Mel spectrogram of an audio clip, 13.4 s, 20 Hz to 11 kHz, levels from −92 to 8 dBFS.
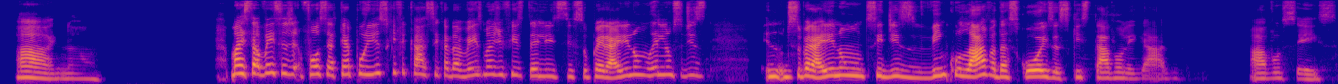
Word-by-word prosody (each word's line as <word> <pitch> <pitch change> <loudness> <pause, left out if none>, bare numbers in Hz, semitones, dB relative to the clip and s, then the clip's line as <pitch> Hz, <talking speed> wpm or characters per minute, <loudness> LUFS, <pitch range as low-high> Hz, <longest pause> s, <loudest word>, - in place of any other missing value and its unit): Ai 190 -5 +1
não. 160 -2 -17 1.3
Mas 320 0 +7
talvez 335 +1 +3
seja 305 -4 -5
fosse 295 +1 -1
até 295 +3 -3
por 310 +1 -5
isso 335 +4 -4
que 355 - -7
ficasse 315 -5 -5
cada 250 -2 -4
vez 255 +5 -6
mais 290 0 -6
difícil 280 -2 -9
dele 235 -2 -4
se 220 +2 -10
superar. 205 -2 +1
Ele 250 +5 -3
não 275 -2 -5
ele 285 +1 -4
não 285 -1 -5
se 240 - -12
dis 245 -1 -12 0.6
de 210 -2 +1
superar 225 -2 +5
ele 245 +4 +3
não 260 -2 0
se 255 +1 -4
desvinculava 230 +5 +3
das 215 -3 -1
coisas 215 -5 +3
que 210 - -10
estavam 185 -2 -3
ligadas 165 0 -15 0.8
a 170 0 -5
vocês. 160 -4 -14
235 Hz, 165 wpm, -25 LUFS, 190-280 Hz, 1.3 s, Mas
